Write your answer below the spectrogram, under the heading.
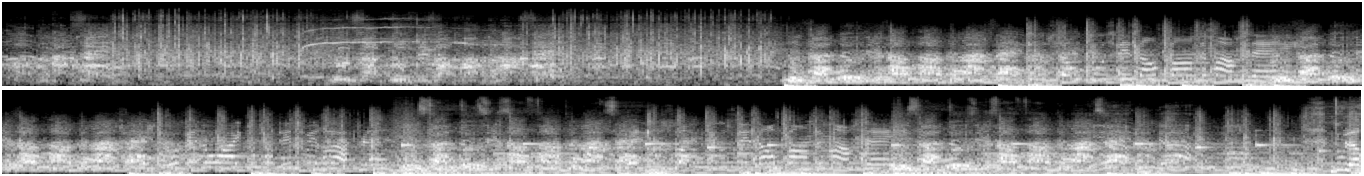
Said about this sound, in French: je propose d'ailleurs à nos auditeurs de consacrer ce thème euh, pour notre deuxième pause musicale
